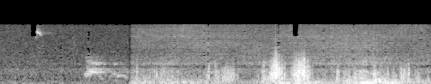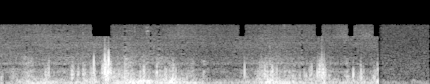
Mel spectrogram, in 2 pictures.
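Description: Strong wind buffeting the trail camera's microphone: a low rumble that comes in gusts, swelling and fading, with the strongest gusts about three and five and a half seconds in. It starts suddenly after a quieter first second.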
